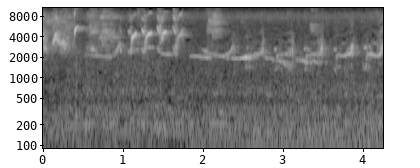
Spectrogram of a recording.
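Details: Long-tailed shrike singing a varied song used to tutor other cagebirds: whistled slurred notes and descending glides mixed with quick high squeaky chips.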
